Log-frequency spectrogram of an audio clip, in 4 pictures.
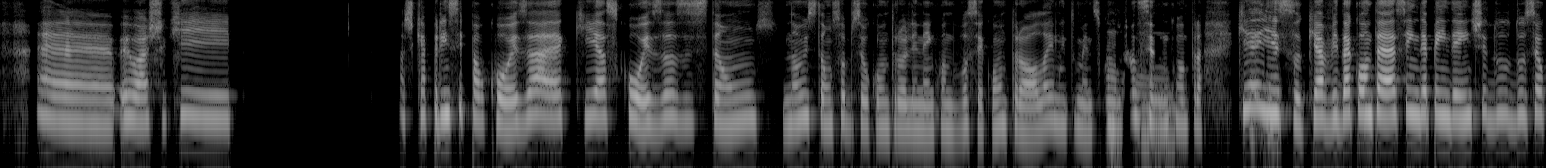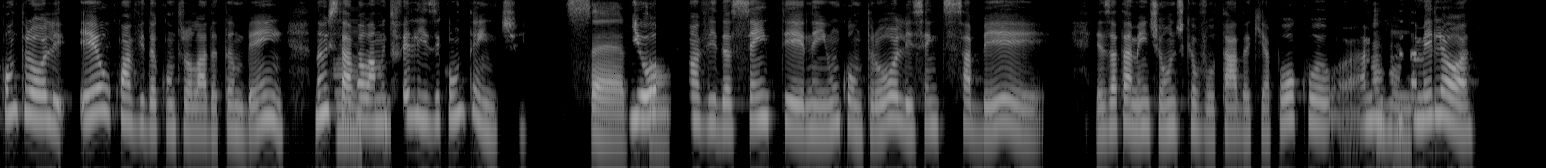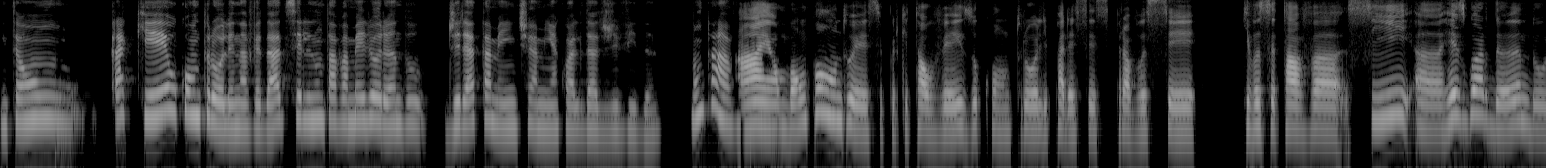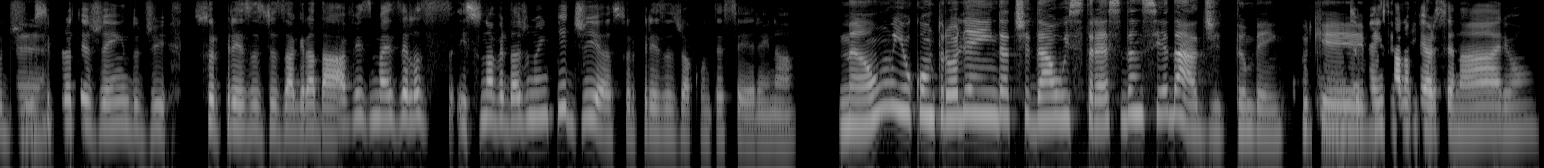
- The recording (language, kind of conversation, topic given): Portuguese, podcast, Como você lida com dúvidas sobre quem você é?
- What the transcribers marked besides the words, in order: tapping; chuckle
